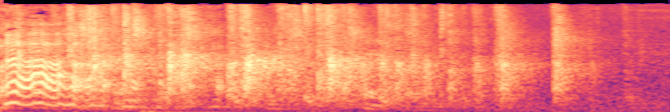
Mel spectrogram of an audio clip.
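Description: A crowd applauds with a dense, steady patter of many hands clapping, a brief voice rising over it at the start, before the clapping thins and fades out.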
